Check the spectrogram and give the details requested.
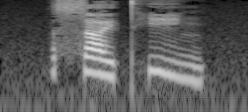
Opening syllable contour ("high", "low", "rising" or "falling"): falling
